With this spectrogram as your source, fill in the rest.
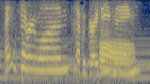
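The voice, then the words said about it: Noticeable pleasing accent. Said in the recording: “Isn't that a great accent? I just love ... accent.”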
